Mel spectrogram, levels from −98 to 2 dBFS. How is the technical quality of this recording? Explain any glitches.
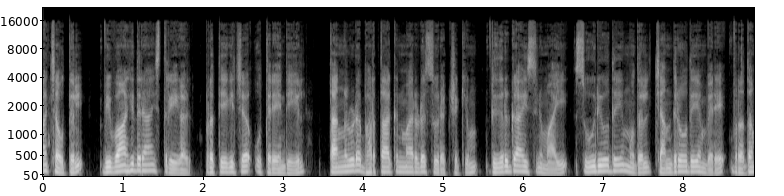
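Nothing in the recording registers as a technical fault, so there are no glitches to account for.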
